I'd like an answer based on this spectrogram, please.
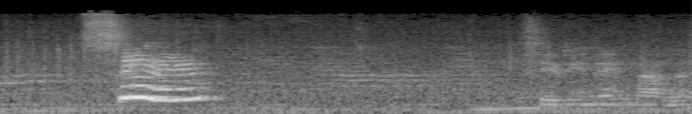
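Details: One brief, loud meow from Yupi, a pet cat also called Kluwuk, dipping in pitch, followed by quiet room tone and faint murmurs.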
